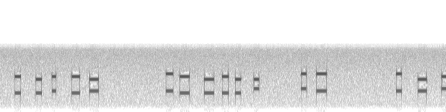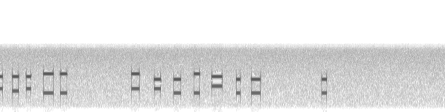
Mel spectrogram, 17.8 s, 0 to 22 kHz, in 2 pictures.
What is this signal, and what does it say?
DTMF, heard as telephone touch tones, dialled by hand, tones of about 140 ms. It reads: 21524 621217 96 6485833 9713011 1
